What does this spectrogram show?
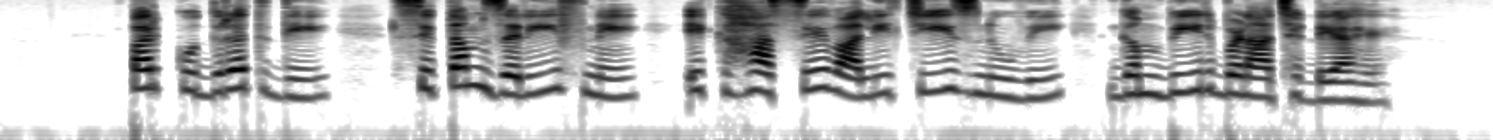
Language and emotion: Punjabi, neutral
